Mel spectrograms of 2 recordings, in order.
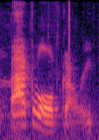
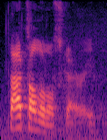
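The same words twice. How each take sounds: First: Laughing. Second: Said in the usual way. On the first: Real, not acted. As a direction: repeat it through laughter. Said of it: "said again laughing". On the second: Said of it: "plain first take".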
